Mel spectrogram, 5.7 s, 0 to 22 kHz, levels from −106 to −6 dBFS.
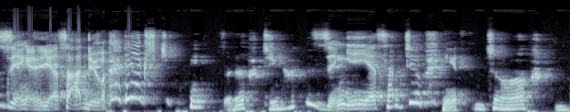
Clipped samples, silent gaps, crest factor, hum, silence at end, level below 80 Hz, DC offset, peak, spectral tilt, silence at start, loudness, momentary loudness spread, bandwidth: under 0.1%; none; 18 dB; none; 0 s; -50 dBFS; under 0.1%; -4 dBFS; -3 dB/octave; 0 s; -22 LUFS; 9 LU; 10.5 kHz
